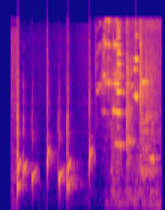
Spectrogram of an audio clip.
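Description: Animated-logo sound effect: a quick run of about seven pitched pops, then a short twinkling chime of several bright tones.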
